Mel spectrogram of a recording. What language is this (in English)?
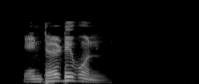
Bangla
